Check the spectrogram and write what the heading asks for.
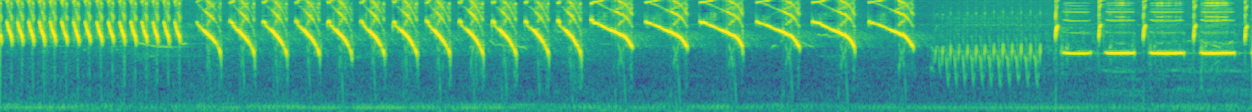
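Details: Kept Yorkshire canary singing a high buzzy roll, then a run of sweeping falling whistles, a low rattling trill and rapid metallic repeated chips.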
